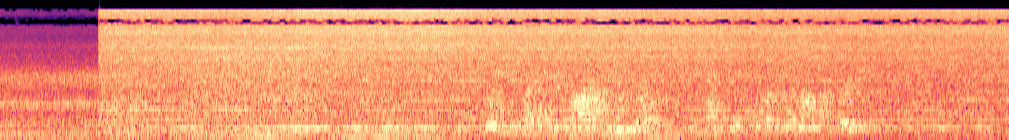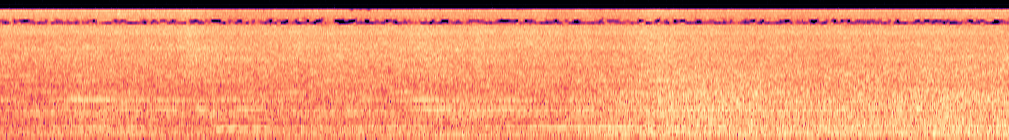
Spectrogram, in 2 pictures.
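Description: Water sprays onto a car.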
